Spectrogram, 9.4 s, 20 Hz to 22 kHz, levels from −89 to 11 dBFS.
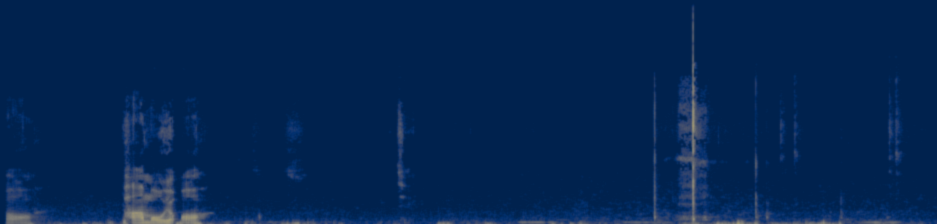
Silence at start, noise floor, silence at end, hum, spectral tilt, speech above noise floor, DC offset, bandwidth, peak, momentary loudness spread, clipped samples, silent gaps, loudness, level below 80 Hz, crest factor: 0.05 s; -71 dBFS; 0.4 s; none; -3.5 dB/octave; 43 dB; under 0.1%; 16 kHz; 0 dBFS; 29 LU; under 0.1%; none; -29 LUFS; -54 dBFS; 36 dB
